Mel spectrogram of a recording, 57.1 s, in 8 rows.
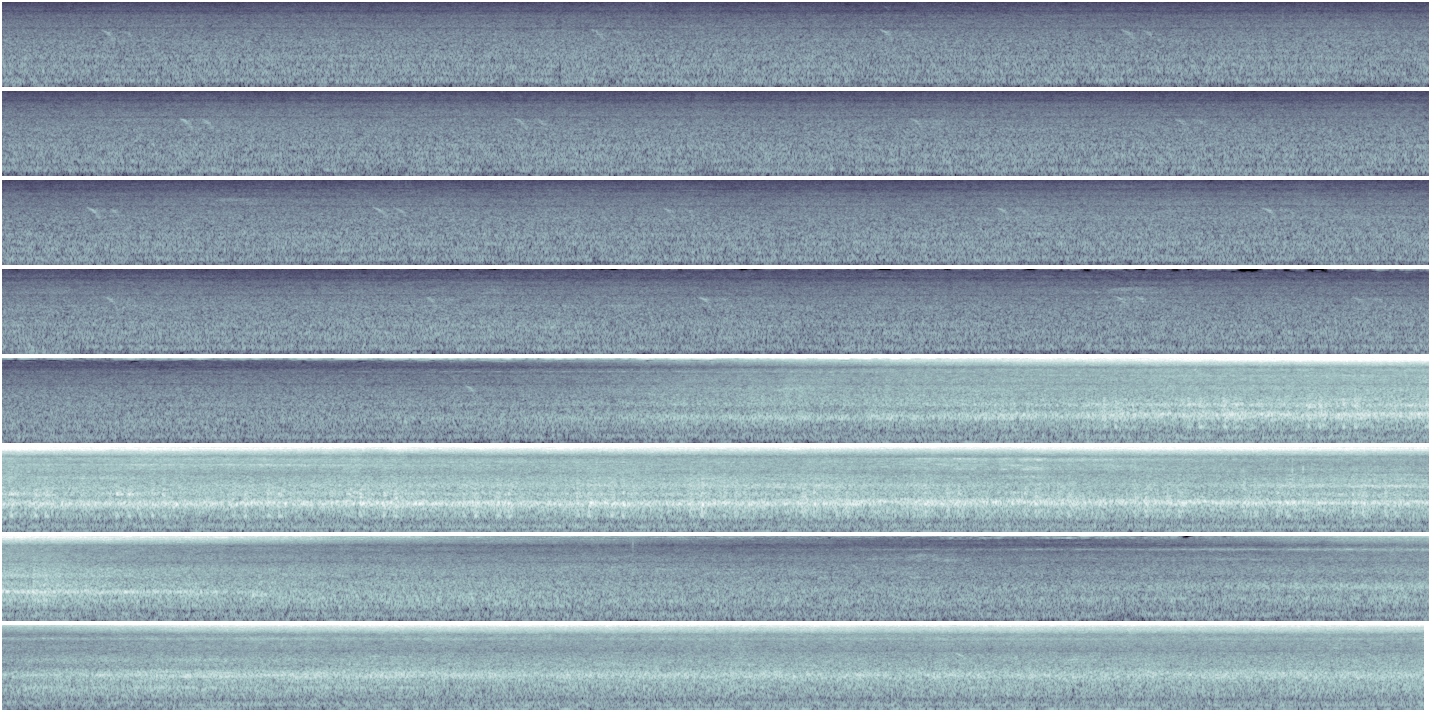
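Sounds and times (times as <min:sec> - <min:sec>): electric train passing: 0:27.8 - 0:57.0.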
